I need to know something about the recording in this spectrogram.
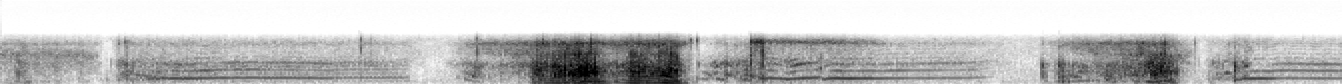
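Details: Person snoring at Oban: repeated loud snores, some whistling and some rough and rattling, with each breath.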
